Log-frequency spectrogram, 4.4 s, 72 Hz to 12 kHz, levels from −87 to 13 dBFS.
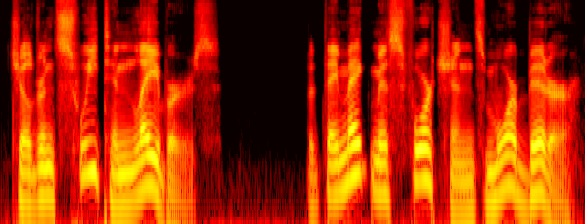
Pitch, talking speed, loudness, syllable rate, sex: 140 Hz, 125 wpm, -18 LUFS, 4.4 syllables/s, male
